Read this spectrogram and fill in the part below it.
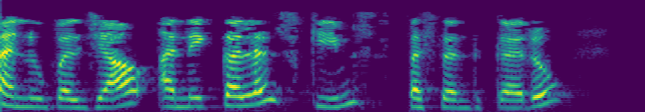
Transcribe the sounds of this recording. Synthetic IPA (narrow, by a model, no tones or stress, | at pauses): ɐnupɐld͡ʒaːʋɐnekɐlɐlskiːmspɐsɐnd̪kɐɾu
